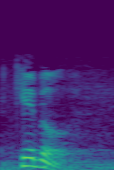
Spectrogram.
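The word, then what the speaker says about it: chebel: This Hebrew word is a Hebrew word, excuse my pronunciation please, but it's C-H-E-B-E-L, kebel.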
